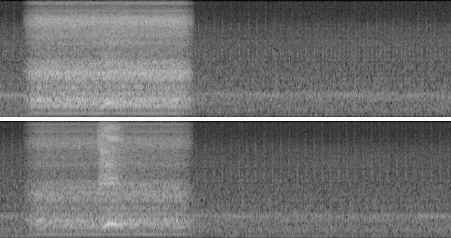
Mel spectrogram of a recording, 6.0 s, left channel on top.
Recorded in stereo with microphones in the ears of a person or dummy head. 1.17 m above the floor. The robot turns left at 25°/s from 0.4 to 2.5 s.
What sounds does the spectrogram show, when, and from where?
1.3 s a gasp: 70° right (ahead or behind), 1.0 m; by 1.7 s 75° right (ahead or behind), 1.0 m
